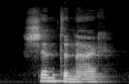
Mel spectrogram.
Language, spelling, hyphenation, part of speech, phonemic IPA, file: Dutch, centenaar, cen‧te‧naar, noun, /ˈsɛn.təˌnaːr/, Nl-centenaar.ogg
- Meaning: 1. 100 kilogrammes 2. 100 pounds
